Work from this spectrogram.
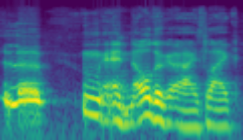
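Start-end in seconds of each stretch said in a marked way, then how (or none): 0.1-1.0 high, drawn-out mock drunk wail; hammed-up sloppy drunk, wailing an apology; fake drunken crying. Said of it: "he fakes like he's drunk, like, super drunk, and he's crying".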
